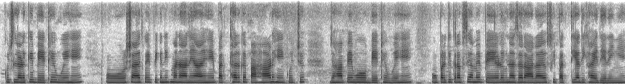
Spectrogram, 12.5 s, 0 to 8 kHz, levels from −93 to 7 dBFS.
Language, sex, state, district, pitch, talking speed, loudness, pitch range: Hindi, female, Jharkhand, Jamtara, 205 Hz, 185 wpm, -16 LUFS, 200-215 Hz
